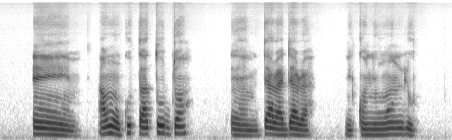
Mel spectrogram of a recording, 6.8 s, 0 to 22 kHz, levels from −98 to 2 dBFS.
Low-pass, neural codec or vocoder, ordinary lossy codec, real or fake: none; autoencoder, 48 kHz, 128 numbers a frame, DAC-VAE, trained on Japanese speech; none; fake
